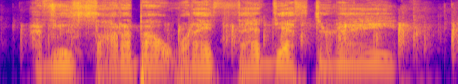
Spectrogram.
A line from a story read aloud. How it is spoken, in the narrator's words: Mac whispered loudly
